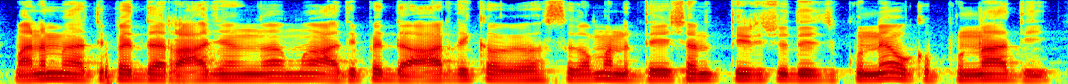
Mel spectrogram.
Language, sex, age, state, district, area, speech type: Telugu, male, 18-30, Telangana, Sangareddy, urban, spontaneous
